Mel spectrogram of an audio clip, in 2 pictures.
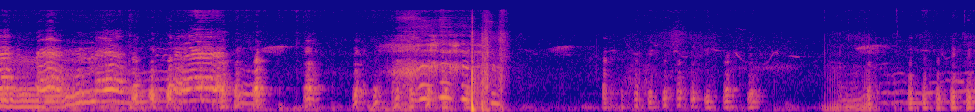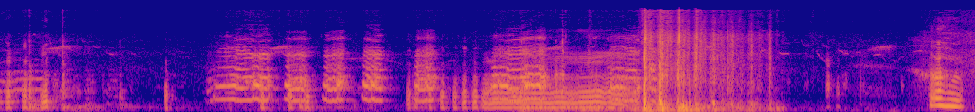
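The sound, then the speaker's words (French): A large rooster clucks repeatedly in loud bursts with short pauses between, with a brief sharp rustle or flap of wings partway through. “Ça, c'était le gros coq.”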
